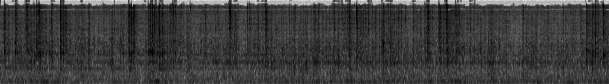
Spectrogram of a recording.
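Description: Electric hand mixer running steadily, its beaters whirring through milk and instant vanilla pudding mix, with a steady motor whine and scattered light ticks.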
